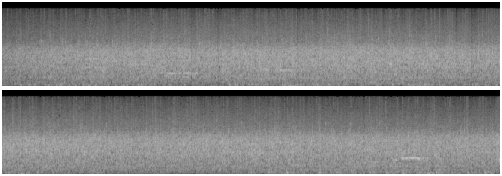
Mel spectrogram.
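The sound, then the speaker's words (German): Sustained concert audience applause for a concert performance of Capriccio conducted by Christian Thielemann with the Vienna Philharmonic, a dense, steady wash of many hands clapping at even loudness for the full length, with no voices standing out. “Aber Sie hören, es gibt viel Beifall für diesen Capriccio.”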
